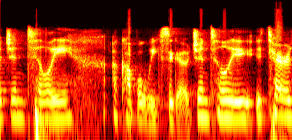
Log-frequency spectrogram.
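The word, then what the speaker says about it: Gentile: a couple weeks ago Gentilly Tara Gentilly she's a the last name is spelled g-e-n-t-i-l-e it's always kind of doesn't it isn't spelled the way it sounds right so I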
